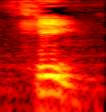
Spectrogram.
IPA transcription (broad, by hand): kiŋ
